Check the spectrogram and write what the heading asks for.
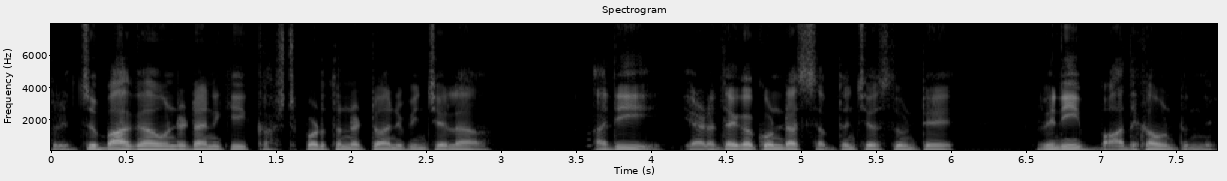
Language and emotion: Telugu, sad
